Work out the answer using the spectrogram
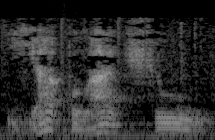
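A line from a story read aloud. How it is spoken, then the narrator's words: Plain. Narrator (Russian): ответил Рахим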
